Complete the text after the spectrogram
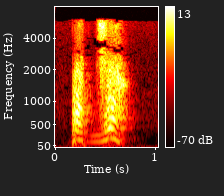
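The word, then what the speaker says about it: Prajñā: 那这个字在梵文里面，这个 Prajna 这个字呢，我们如果像般若这两个字啊用台语 Prajna、哦、就更接近梵音啊，就台语发音叫 Prajna 啊，所以我们以后念心经的时候呢，我们请维诺要念这呢叫 Prajna 啊啊，希望你慢慢的习惯啊。当然念般若也没有错啦啊，念般若也没有错，不，我的意思说我们如果就梵音来讲的话， Prajna 是比较接近的，也就是 Prajna 啊 Prajna。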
